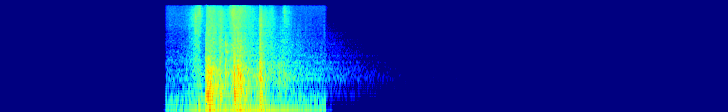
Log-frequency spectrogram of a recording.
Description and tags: Crumpling to floor
This sound was used for an alien lizard collapsing to the floor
